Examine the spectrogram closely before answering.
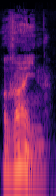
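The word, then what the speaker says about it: غ: lot of letters require the throat to pronounce them, and the next ones are of no exception. These are ayn and ghayn, two distinct sounds in Arabic.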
